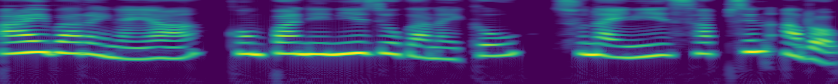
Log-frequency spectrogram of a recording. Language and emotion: Bodo, neutral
